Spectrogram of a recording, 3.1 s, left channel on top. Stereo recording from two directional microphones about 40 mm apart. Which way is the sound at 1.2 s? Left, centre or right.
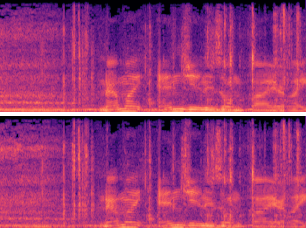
Centre.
